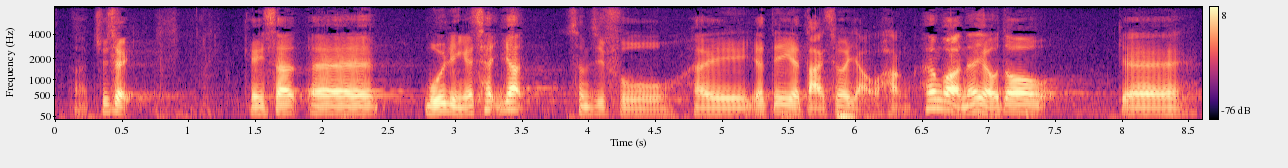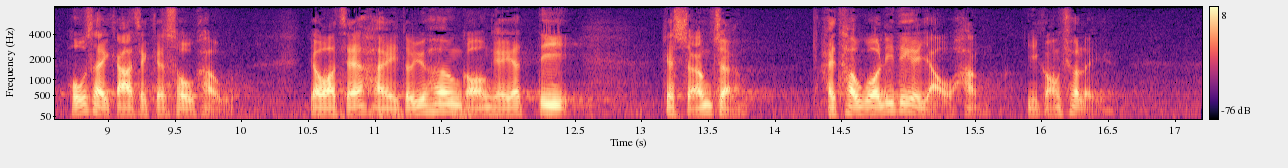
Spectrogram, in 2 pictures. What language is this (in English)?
Cantonese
